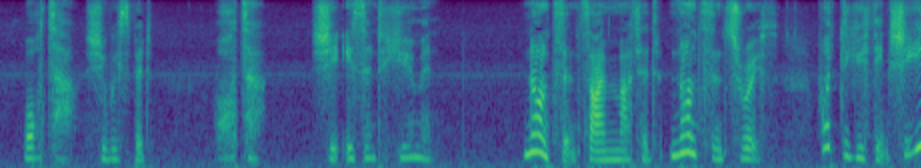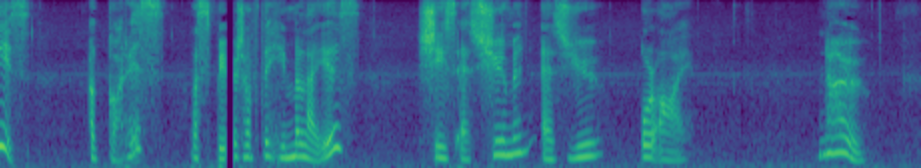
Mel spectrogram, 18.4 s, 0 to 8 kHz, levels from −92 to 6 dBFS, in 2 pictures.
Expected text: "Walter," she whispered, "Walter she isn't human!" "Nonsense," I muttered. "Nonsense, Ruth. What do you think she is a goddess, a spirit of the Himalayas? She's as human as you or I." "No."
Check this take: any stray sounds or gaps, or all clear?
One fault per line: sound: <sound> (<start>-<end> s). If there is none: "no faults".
sound: dropout (11.5-11.6 s)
